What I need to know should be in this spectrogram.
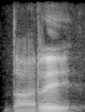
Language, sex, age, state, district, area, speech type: Santali, male, 30-45, West Bengal, Jhargram, rural, read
